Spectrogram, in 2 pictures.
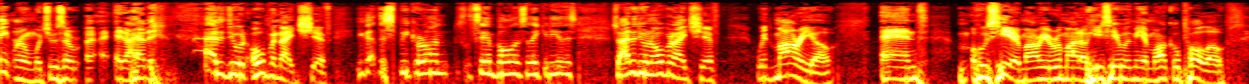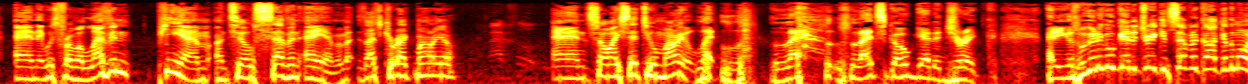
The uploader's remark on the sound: LIVE FROM MARCO POLO RISTORANTE.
